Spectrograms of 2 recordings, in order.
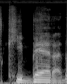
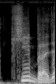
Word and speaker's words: Kibra: So when you put those languages together, there is no word that you can pronounce as Kibera. That is a Muzungu thing for people who speak in Muzungu. Now, so it is Kibra.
